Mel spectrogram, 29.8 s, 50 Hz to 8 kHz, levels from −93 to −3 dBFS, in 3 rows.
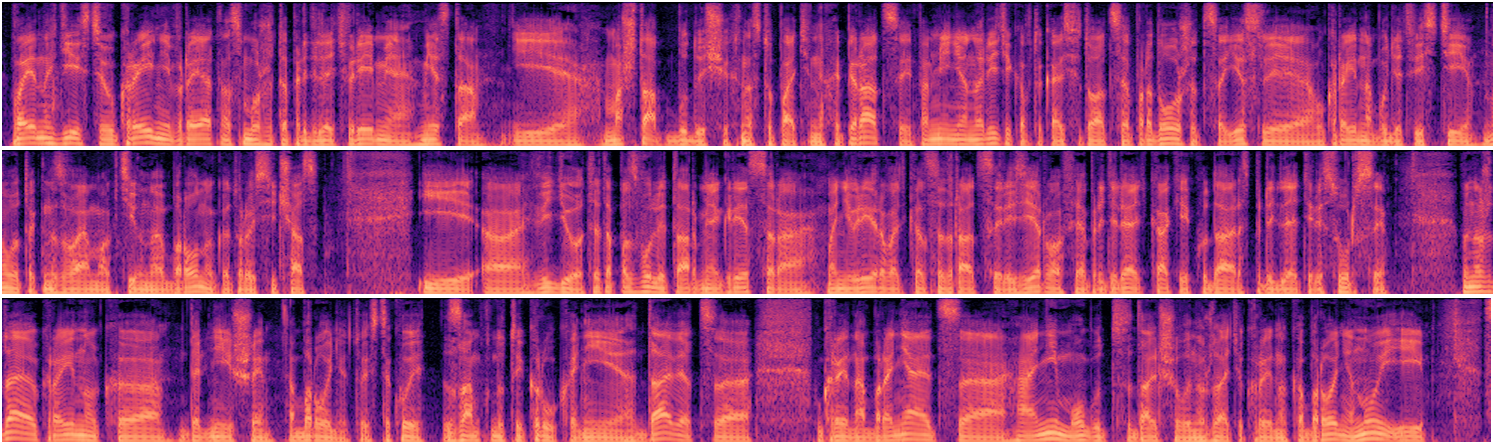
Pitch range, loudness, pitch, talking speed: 80-95 Hz, -20 LUFS, 85 Hz, 145 wpm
